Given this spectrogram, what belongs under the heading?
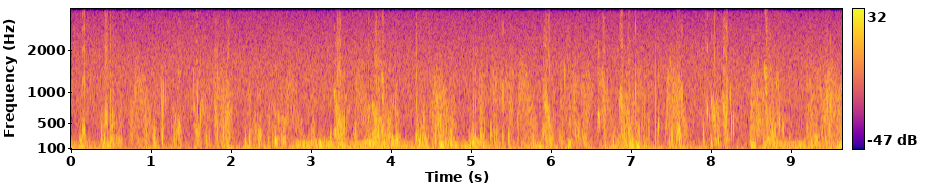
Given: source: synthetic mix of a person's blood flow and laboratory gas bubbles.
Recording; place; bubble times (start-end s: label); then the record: Doppler ultrasound of blood flow; subclavian vein
0.06-0.21 s: bubbles
0.35-0.67 s: bubbles
0.72-0.84 s: bubbles
0.89-1.21 s: bubbles
1.24-1.41 s: bubbles
1.50-2.02 s: bubbles
2.15-2.74 s: bubbles
2.95-3.17 s: bubbles
3.21-3.60 s: bubbles
3.71-4.12 s: bubbles
4.28-4.84 s: bubbles
4.96-5.54 s: bubbles
5.71-7.24 s: bubbles
7.29-7.38 s: bubbles
7.44-7.67 s: bubbles
7.86-8.32 s: bubbles
8.44-8.94 s: bubbles
9.17-9.54 s: bubbles
9.57-9.65 s: bubbles
From the record:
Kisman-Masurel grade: 333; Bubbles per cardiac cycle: rolling drumbeat, 9 or more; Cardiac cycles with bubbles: 50 to 99%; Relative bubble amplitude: loud (0.450 to 0.775); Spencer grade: 3 (all of the cardiac periods contain showers or single bubble signals, but not dominating or overriding the cardiac motion signals); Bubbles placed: anywhere in the cardiac cycle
